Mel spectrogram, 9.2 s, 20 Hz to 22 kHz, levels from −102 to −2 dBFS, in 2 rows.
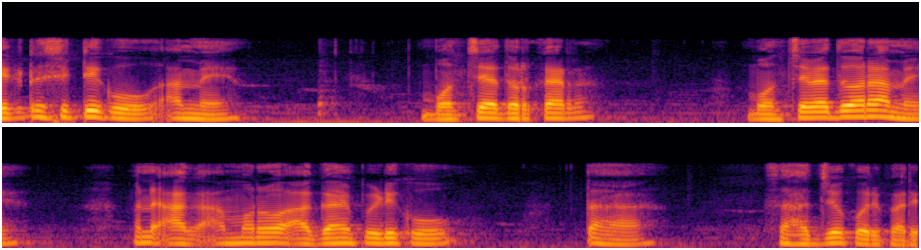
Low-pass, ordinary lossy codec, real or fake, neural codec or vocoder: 7.2 kHz; none; real; none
